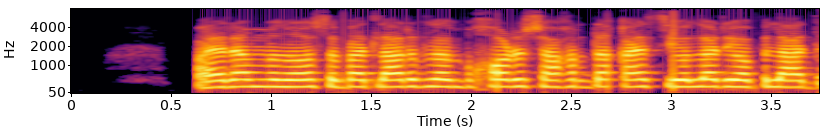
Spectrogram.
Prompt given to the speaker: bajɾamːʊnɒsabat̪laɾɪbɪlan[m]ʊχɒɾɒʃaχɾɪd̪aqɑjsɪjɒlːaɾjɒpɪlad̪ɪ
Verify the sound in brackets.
incorrect: b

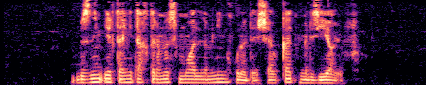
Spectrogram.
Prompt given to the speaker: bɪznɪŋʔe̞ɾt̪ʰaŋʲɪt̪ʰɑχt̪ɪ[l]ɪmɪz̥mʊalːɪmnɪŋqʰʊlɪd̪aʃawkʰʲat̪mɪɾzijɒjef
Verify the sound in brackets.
incorrect: ɾ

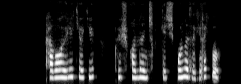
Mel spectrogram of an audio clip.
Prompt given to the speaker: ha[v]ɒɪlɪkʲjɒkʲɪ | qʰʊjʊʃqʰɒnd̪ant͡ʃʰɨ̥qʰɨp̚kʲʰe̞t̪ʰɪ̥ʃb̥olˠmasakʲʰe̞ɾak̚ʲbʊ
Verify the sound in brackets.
correct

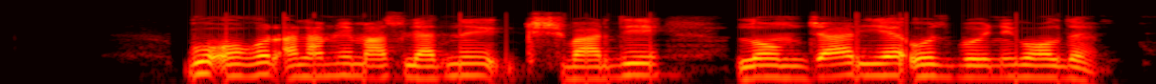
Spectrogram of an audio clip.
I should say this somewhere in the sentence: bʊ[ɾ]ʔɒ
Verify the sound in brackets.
incorrect: none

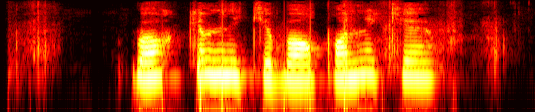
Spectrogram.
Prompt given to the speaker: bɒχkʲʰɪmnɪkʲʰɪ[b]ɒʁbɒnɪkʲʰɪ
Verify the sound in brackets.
correct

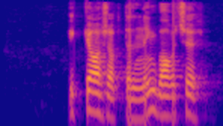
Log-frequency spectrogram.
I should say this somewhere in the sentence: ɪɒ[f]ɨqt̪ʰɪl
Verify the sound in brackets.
incorrect: ʃ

